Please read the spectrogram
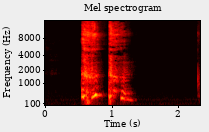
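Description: A woman coughing twice in quick succession.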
